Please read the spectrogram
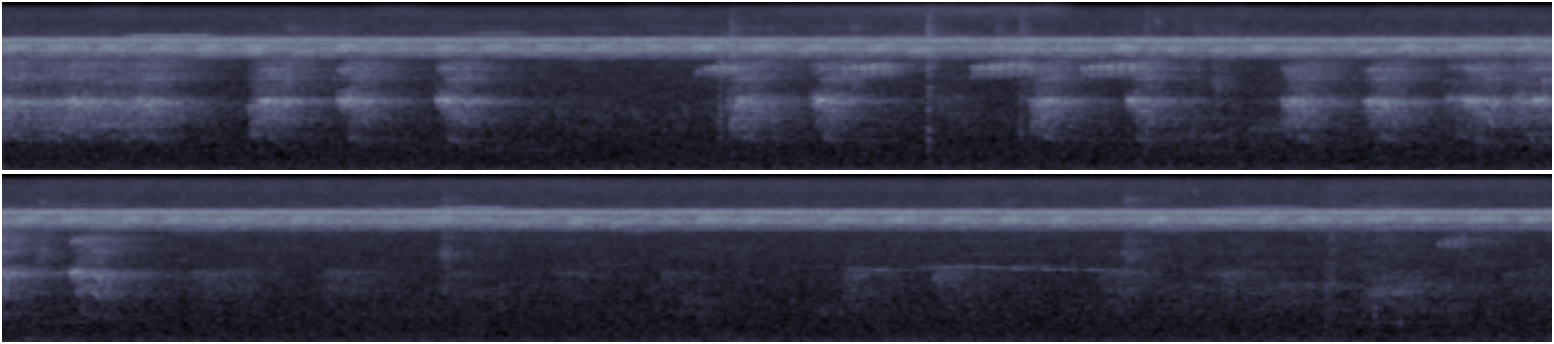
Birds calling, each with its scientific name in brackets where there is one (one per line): Black-faced Antthrush (Formicarius analis)
Mealy Parrot (Amazona farinosa)
Hauxwell's Thrush (Turdus hauxwelli)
